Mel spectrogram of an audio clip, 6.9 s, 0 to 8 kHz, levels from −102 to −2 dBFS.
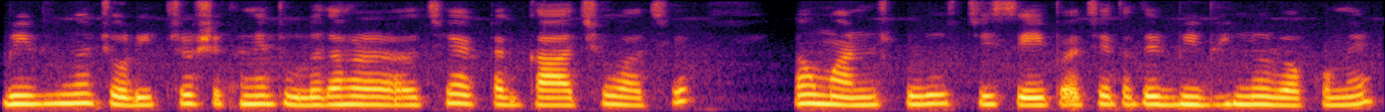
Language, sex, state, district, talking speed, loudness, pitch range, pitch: Bengali, female, Odisha, Malkangiri, 145 wpm, -13 LUFS, 200-230 Hz, 215 Hz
